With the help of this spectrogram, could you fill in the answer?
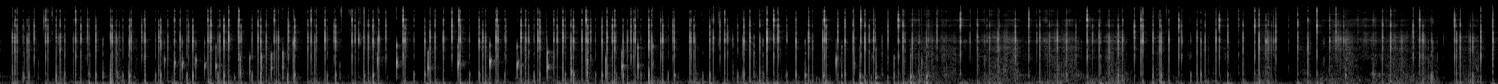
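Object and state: Wooden spoon.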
